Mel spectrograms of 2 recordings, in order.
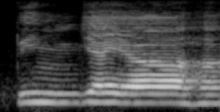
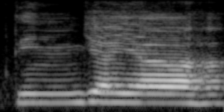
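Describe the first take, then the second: Both takes have the same delivery.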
